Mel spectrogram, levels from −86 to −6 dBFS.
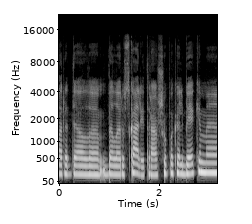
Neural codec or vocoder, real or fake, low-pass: none; real; 14.4 kHz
